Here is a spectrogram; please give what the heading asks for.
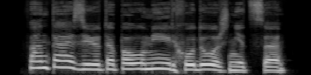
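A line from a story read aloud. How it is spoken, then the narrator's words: Mocking, melodious old woman. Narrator (Russian): насмешливо произнесла старушка неожиданно красивым мелодичным голосом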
